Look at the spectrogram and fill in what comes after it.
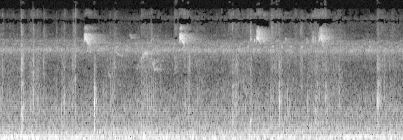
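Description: A bird giving short, high, slightly falling calls about every one to two seconds, over a steady high insect drone, with footsteps crunching on a wood-chip trail.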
